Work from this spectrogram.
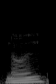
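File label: "nun" second tone, pinyin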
